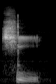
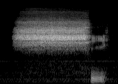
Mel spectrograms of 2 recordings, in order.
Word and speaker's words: she: attention to my pronunciation i'm not saying chi i say it as she is she a nurse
